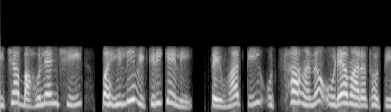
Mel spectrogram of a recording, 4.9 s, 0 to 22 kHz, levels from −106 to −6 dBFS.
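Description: All the way through, the speech has that Bluetooth CVSD headset codec sound: everything sits between about 150 Hz and 3.5 kHz with nothing above 3.8 kHz, s sounds go scratchy, and a grainy hiss rides underneath, which fits a 64 kbps one-bit stream whose step size adapts up and down.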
